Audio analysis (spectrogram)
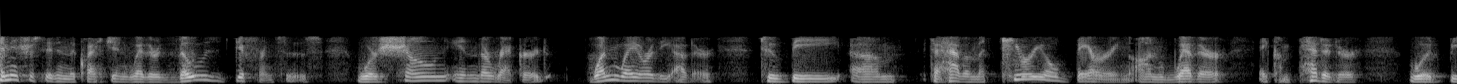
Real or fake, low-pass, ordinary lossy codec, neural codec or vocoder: real; 3.6 kHz; AAC, 24 kbps; none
